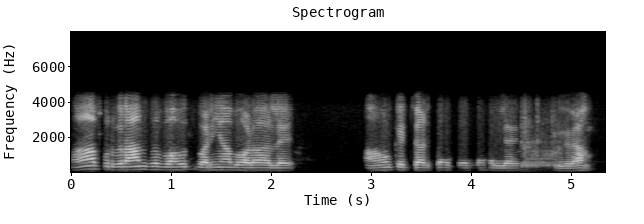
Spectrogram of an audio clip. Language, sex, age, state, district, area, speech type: Maithili, male, 30-45, Bihar, Muzaffarpur, urban, conversation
